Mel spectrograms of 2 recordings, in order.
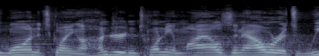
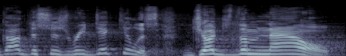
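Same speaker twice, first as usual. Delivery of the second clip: pleading for judgment in frustration; exasperated complaint. Retold or imitated. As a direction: believer complaining to God about mercy, exasperated. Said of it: "We're thinking".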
